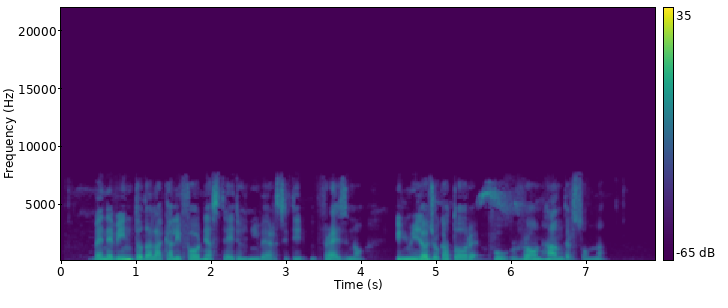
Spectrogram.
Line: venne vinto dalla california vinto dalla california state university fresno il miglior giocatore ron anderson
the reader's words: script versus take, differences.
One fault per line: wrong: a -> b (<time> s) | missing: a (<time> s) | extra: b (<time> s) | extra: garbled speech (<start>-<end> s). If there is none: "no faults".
missing: vinto dalla california (2.0 s)
extra: fu (5.6 s)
